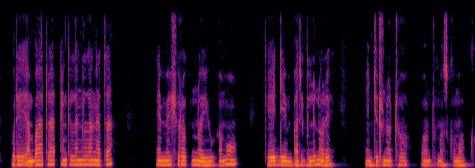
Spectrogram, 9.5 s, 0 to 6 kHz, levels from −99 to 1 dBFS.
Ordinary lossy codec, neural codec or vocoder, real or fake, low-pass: none; none; real; 5.4 kHz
